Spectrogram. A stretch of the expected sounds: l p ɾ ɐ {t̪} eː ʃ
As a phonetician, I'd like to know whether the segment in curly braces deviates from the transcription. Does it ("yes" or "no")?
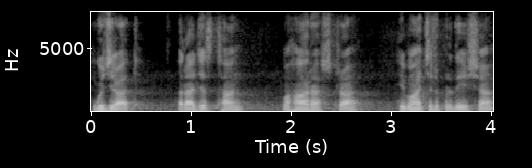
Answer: yes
